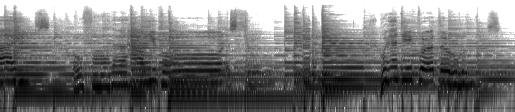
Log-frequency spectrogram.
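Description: Acoustic guitar strummed steadily, with a man singing a slow worship song over it in several phrases.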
